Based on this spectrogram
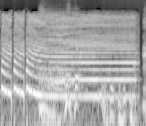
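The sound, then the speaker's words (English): An air horn sound effect blares in three quick short blasts followed by one long sustained blast, loud, with no talking. “Give a little air horn for right there.”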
